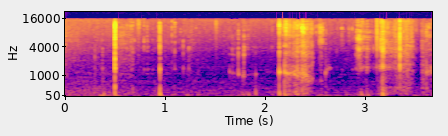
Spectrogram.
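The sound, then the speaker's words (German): Crunchy snack sticks being chewed: a few sharp, isolated bites early on, then denser clusters of crisp crunching, fairly quiet with no talk. “Die sind so lecker. Crunch-Geräusche liebe ich.”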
